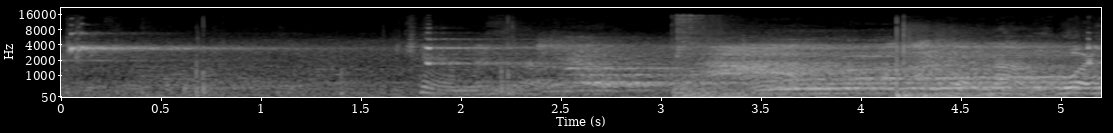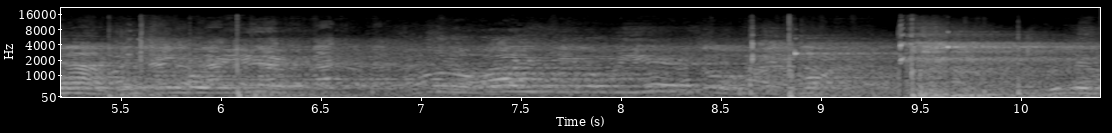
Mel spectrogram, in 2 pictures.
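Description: A basketball being dribbled on a hardwood gym floor, bouncing several times, while people talk.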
